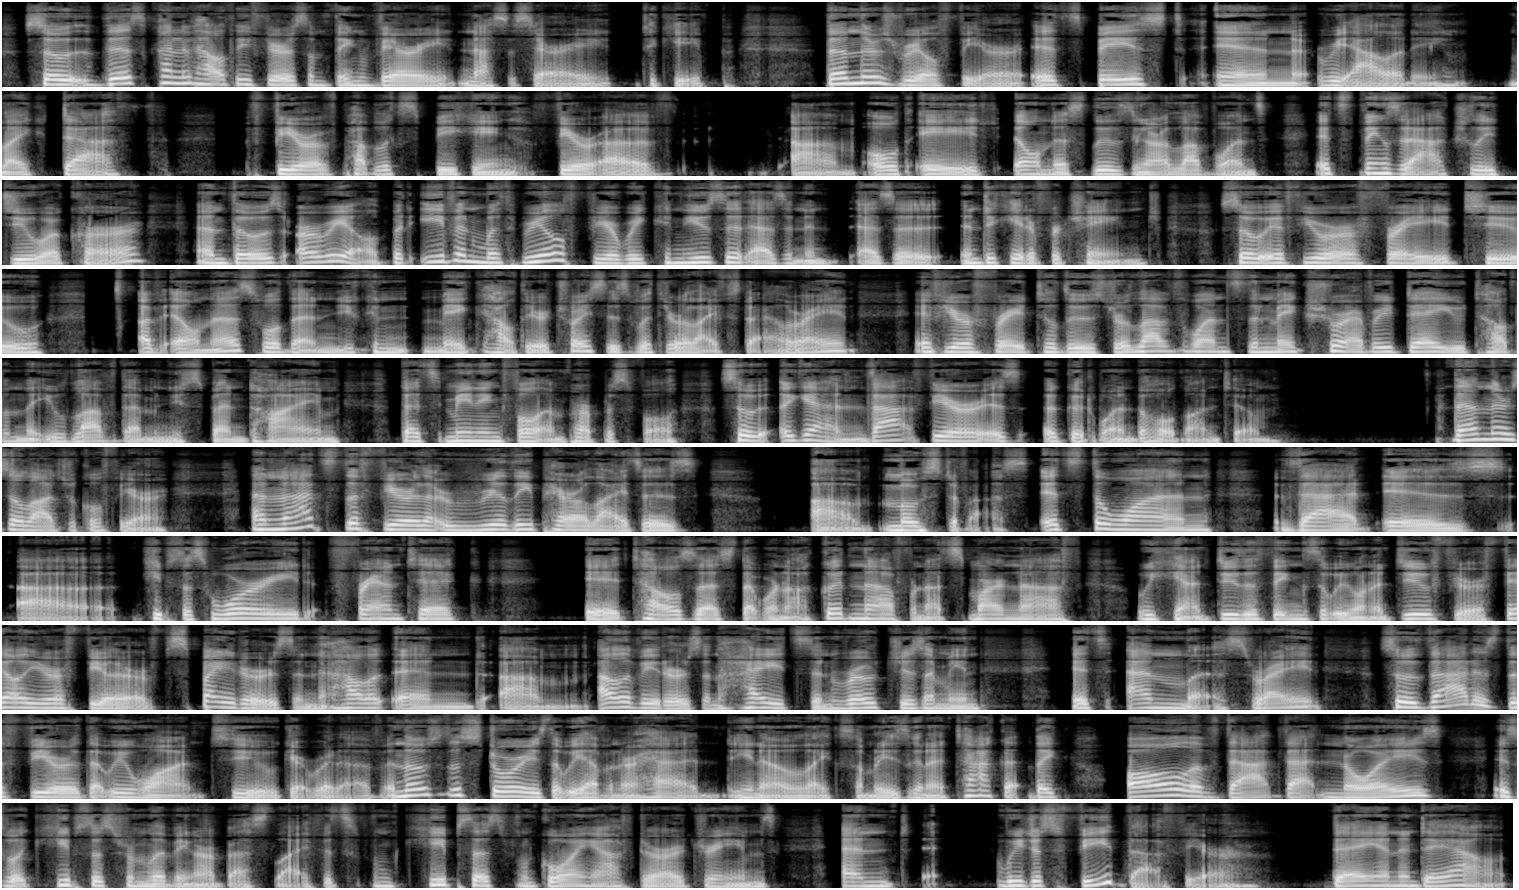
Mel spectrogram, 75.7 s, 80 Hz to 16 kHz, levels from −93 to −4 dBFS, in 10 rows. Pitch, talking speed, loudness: 175 Hz, 200 wpm, -19 LUFS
